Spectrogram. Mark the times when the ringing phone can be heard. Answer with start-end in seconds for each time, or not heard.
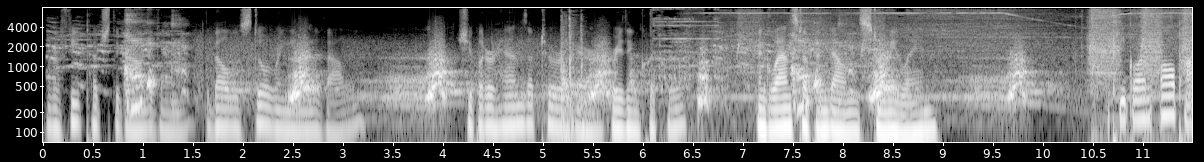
5.2-6.8.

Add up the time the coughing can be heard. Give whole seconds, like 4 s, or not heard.
3 s.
